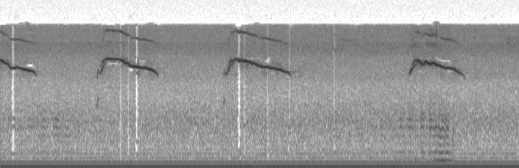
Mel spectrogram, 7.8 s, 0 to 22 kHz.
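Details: Northern goshawk at a nest in Riga on 5 June 2016, with a mouse brought as prey: four thin, whistled calls that rise briefly then slur downward, spaced about two seconds apart, over a steady low hum.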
